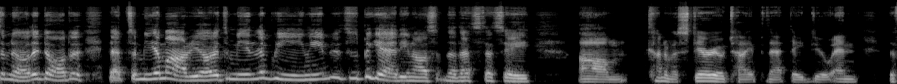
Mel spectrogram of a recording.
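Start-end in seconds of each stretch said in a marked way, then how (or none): 1.1-4.1 higher, bouncy mock Italian accent. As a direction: ham up the cartoon Italian plumber accent. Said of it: "Italians don't all talk like this".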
